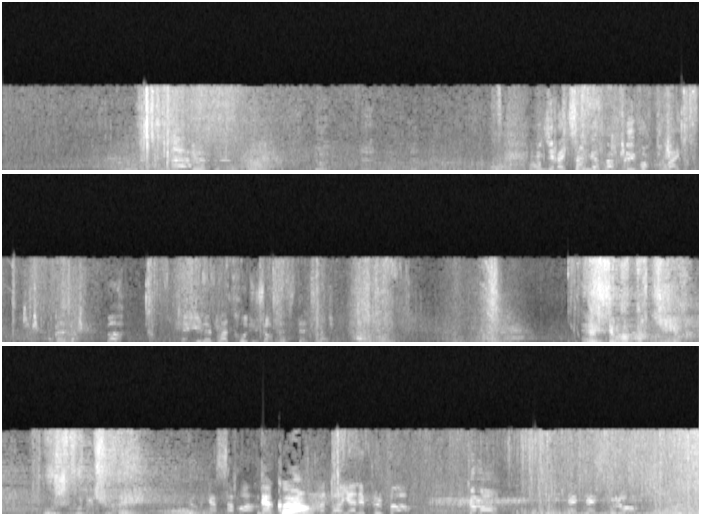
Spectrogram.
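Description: A roaring wind howls through a sandstorm.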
